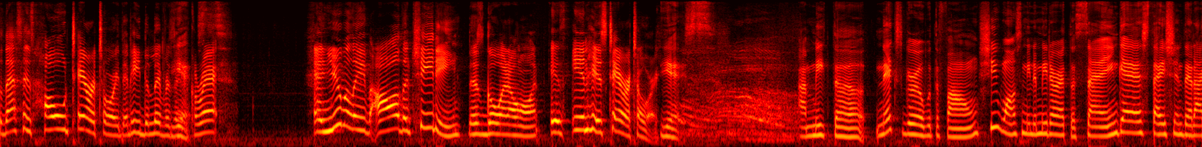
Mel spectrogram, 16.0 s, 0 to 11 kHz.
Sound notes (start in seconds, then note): 9.0 audience exclaiming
